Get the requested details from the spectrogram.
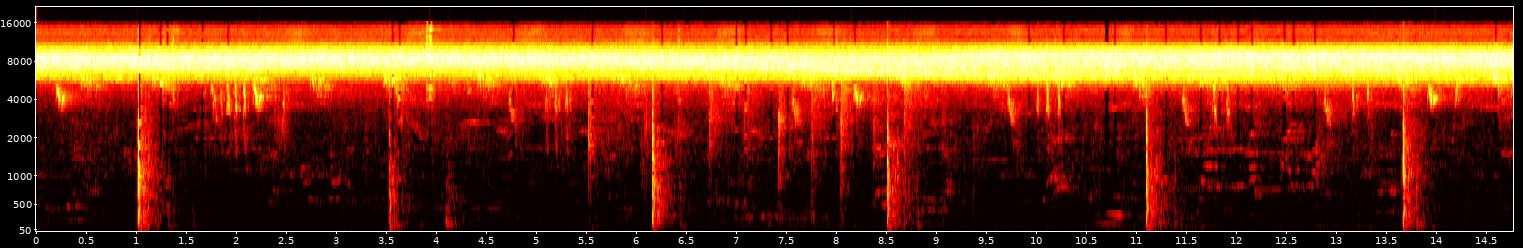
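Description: Thrown blades strike a wooden target with sharp thuds, one every few seconds.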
